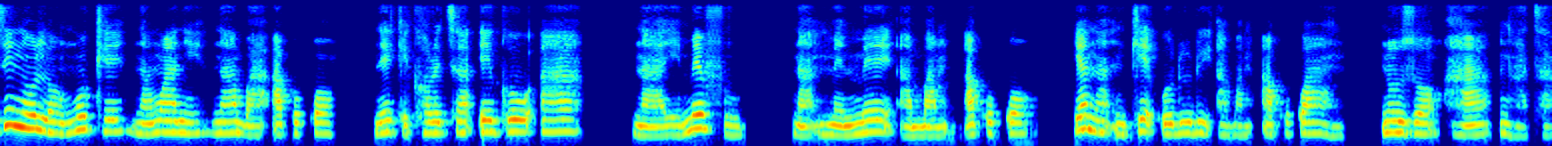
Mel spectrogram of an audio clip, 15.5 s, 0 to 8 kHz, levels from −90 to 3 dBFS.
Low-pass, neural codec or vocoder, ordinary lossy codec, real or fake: 7.2 kHz; codec, 16 kHz in and 24 kHz out, 1 kbps, XY-Tokenizer; none; fake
